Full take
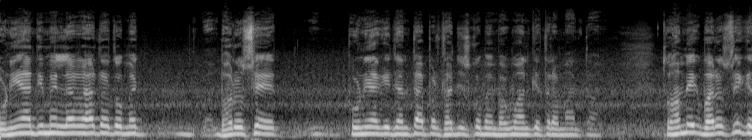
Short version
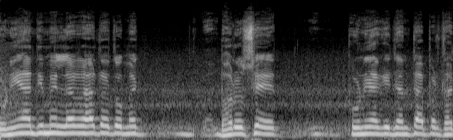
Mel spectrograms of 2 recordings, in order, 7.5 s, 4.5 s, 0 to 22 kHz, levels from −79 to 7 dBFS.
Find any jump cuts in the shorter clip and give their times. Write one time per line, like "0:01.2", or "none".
none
